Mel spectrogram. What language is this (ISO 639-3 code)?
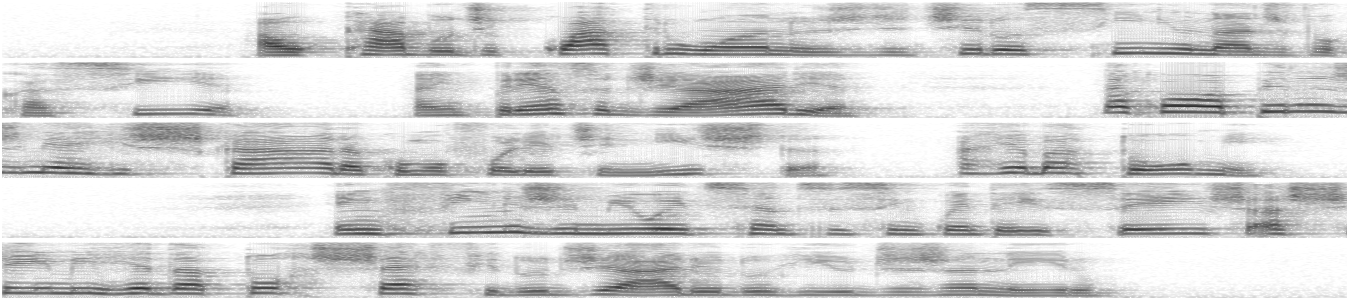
por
